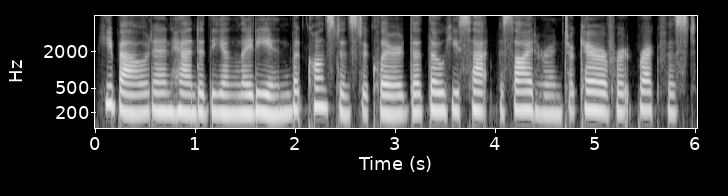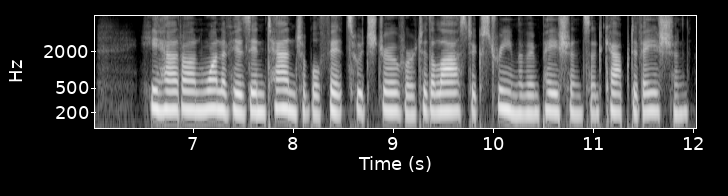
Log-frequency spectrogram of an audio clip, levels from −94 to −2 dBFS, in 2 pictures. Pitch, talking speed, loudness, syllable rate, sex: 210 Hz, 215 wpm, -17 LUFS, 5.6 syllables/s, female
